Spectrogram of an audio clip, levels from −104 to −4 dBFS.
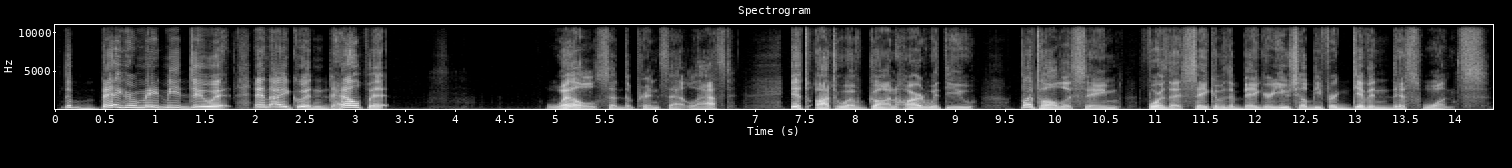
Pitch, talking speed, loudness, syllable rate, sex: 145 Hz, 170 wpm, -20 LUFS, 4.1 syllables/s, male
